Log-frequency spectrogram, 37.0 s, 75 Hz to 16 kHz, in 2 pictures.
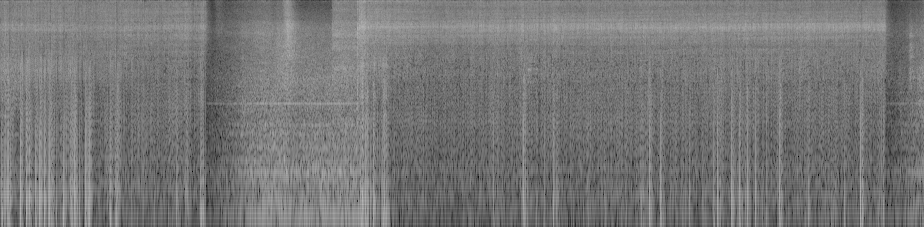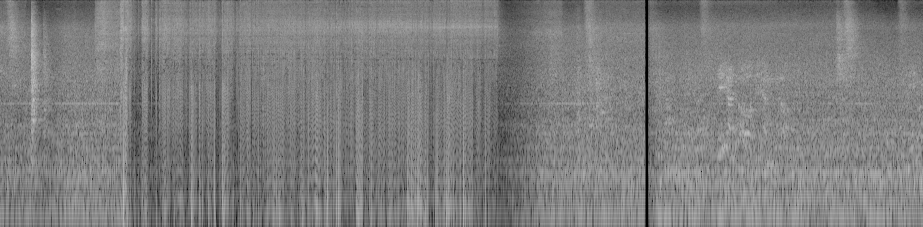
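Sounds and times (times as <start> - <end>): welding arc crackling hiss: 0.0 - 4.3, 6.6 - 17.9, 20.3 - 28.6.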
